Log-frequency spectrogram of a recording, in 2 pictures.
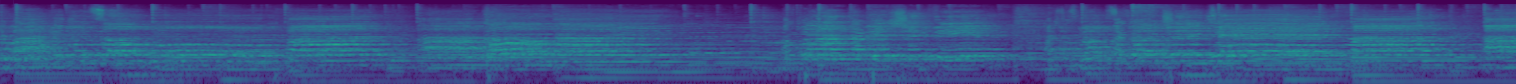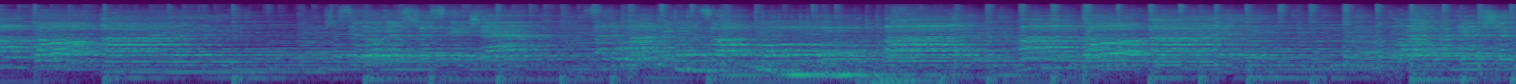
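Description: Live worship band: several voices, male and female, singing a worship song together over acoustic and electric guitar accompaniment.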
